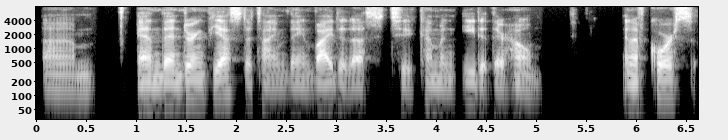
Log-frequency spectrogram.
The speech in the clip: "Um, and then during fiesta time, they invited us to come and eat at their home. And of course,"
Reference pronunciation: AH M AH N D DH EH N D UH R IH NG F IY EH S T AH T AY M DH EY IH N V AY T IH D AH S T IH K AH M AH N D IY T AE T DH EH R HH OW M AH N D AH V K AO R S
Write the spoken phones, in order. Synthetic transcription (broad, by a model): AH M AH N DH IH N D UH R IH NG P IY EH S T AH T AY M DH EY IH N V AY T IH D AH S T IH K AH M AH N IY T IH T DH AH R HH OW M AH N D AH V K AO R S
